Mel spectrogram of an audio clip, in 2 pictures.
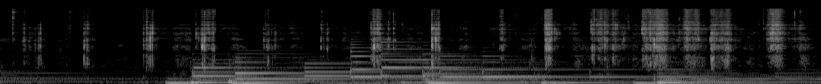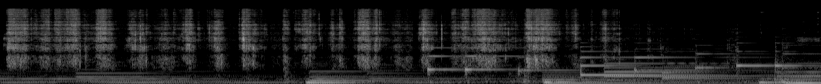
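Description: Dry fallen leaves rustle and crunch as a German Shepherd dog nuzzles through them in the woods in fall, a steady, irregular crackling scrape that swells and fades over several seconds with no talking.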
